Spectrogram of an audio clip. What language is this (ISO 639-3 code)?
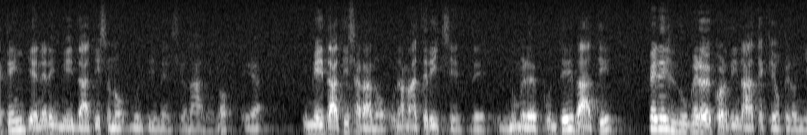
ita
